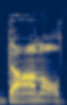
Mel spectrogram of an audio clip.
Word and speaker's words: Domhnall: It's spelled, let me see if I, it's an Irish name. D-O-M-H-N-A-L-L, I think. Yeah, but it's pronounced Domhnall.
